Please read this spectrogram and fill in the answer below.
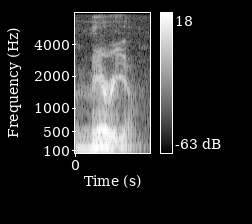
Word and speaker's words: Miriam: And the virgin's name was not Maria, not Mary, but Miriam. Those of you who are familiar with Middle Eastern language, you know that that is correct.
